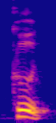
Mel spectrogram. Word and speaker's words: could: Contoh pengucapan D ada pada kata-kata seperti dan, middle, bid. Kemudian LD seperti could.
